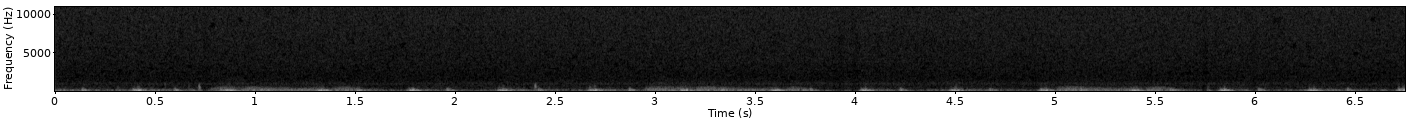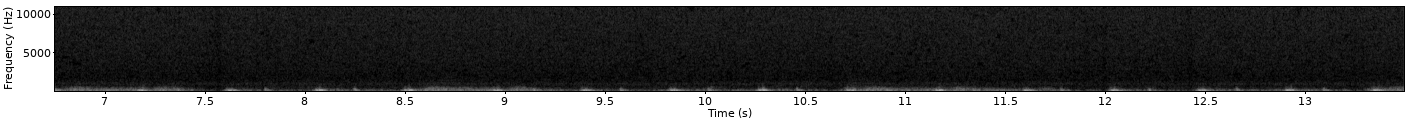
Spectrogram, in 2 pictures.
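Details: Strong, regular low thumps in a steady lub-dub rhythm, roughly 68 beats a minute, loud throughout; ordinary heartbeat, strong heart sounds.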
